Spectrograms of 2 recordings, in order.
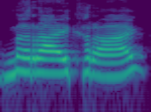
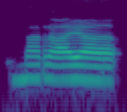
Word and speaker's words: Mariah: I can never say it the way he says it, because he says Mariah Carey. Mariah. It's like Maria Carey.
